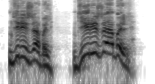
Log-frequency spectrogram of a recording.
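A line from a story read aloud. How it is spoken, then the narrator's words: Shouting. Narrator (Russian): Кто-то закричал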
